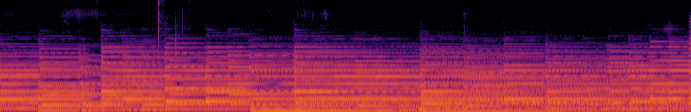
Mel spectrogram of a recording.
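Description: Background piano music: a gentle keyboard melody over sustained bass notes.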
